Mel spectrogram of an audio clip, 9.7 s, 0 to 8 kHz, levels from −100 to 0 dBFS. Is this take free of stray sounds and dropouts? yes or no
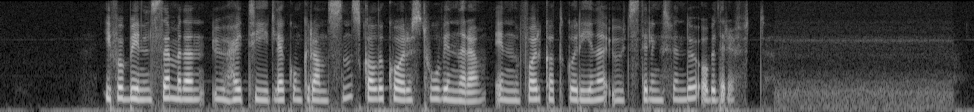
yes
